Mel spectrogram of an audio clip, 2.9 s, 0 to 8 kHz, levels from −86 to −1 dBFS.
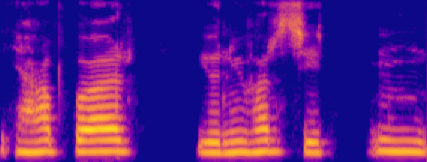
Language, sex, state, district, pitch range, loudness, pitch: Hindi, male, Bihar, Lakhisarai, 190-205 Hz, -16 LUFS, 200 Hz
